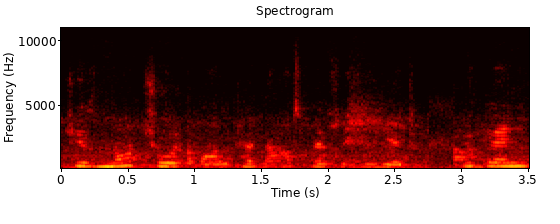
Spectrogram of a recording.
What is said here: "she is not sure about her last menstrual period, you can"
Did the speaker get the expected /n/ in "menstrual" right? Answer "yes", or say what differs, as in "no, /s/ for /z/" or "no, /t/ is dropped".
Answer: no, /n/ is dropped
